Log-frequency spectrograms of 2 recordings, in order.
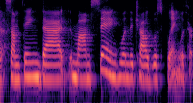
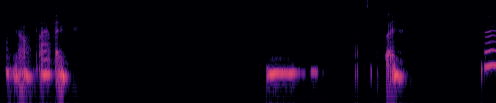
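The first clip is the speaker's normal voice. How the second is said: softer whispered muttering to herself; whispered aside; 4 semitones higher, 12 dB quieter than usual. Real, not acted. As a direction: whisper it off to the side. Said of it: "I lost it there because of the annotation".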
